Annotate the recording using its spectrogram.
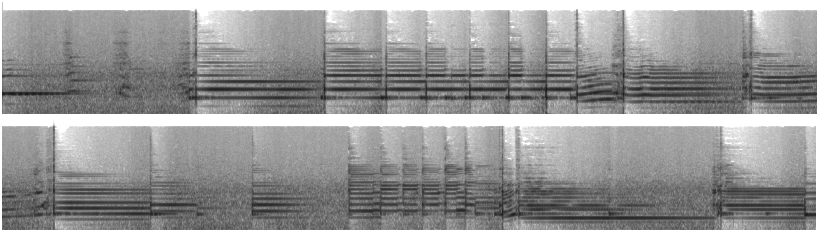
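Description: Jiuta shamisen played solo: single notes plucked with the plectrum, ringing on, some of them bent in short pitch slides, with a few brief breaks between phrases.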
